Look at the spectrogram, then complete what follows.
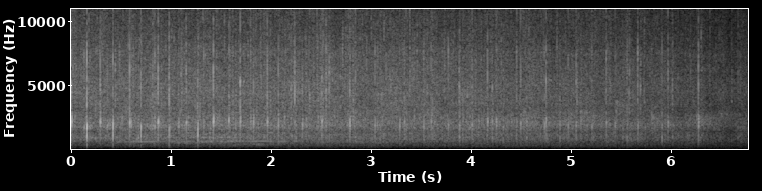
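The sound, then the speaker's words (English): An audience claps for the sponsors of a meal donation for Haiti, including ADM and CSX Transportation, steadily for several seconds, a dense patter of many hands with sharp individual claps standing out, gradually easing off toward the end. No one speaks over it. “Let's hear it for our sponsors.”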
